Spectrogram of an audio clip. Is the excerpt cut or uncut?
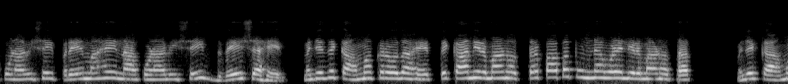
cut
